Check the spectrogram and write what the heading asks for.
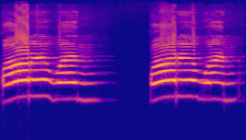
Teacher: قاف حروف مستعلیہ سے ہے اسی لیے موٹا، اور را کی ادائیگی کیوں موٹا ہوگا؟ کیونکہ را کے اوپر سکون ہے اور اس سے پہلے زبر ہے، اس لیے را کو ہم موٹا ادا کریں گے · آگے قرضا، قرضا، قاف را زبر قار کیونکہ موٹا ہے قاف اور رائے ساکینہ سے پہلے زبر ہے، تو دونوں صورت میں دونوں حرف کو ہم موٹا ادا کریں گے۔ قاف حروف مستعلیہ سے ہے اسی لیے موٹا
